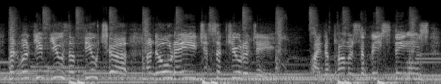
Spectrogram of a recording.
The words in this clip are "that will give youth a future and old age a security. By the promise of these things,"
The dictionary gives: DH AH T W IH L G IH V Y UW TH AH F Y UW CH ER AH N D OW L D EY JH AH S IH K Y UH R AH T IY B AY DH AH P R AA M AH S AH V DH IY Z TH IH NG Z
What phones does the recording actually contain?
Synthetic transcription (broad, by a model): DH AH T W IH L G IH V Y UW TH AH F Y UW CH ER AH N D OW L D EY JH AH S IH K Y UH R AH T IY B AY DH AH P R AA M AH S AH V DH IY Z TH IH NG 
